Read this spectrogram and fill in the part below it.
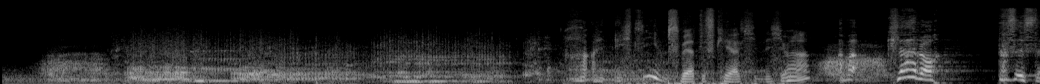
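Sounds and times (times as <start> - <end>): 
thylacine (Tasmanian tiger) roaring and growling call: 0.4 - 6.8, 8.2 - 9.0
speech: 5.8 - 10.4.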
